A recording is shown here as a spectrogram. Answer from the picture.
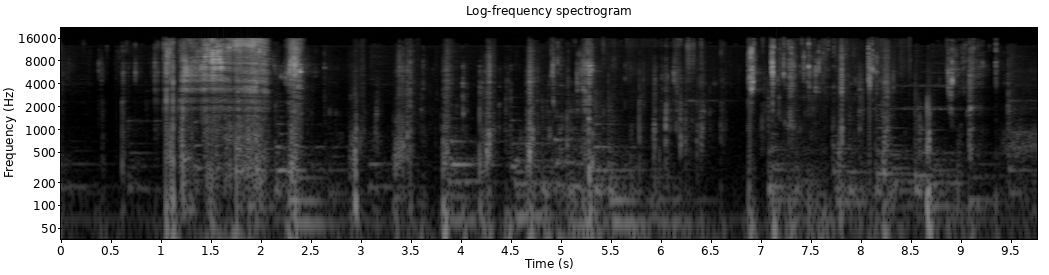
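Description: A person chewing and biting into pieces of braised spicy chicken close to the microphone: irregular crunchy clicks and wet mouth sounds, densest in a noisy stretch about a second in.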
